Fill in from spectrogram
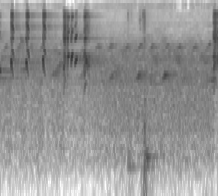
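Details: Orange-headed thrush female whistling with male singing, played to stir breeding drive and song in males that only twitter: sharp high chirps in quick clusters over a steady hiss of rain.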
